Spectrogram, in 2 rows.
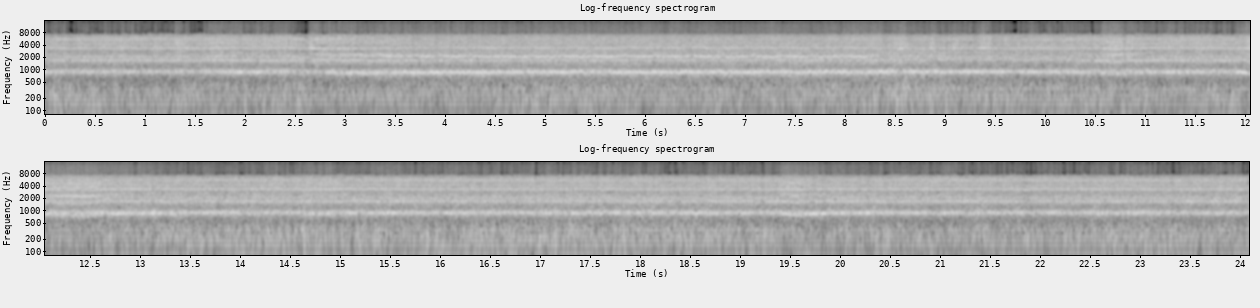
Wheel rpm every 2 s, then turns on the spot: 230, 230, 210, 210, 220, 230, 230, 230, 230, 230, 230, 230.
none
